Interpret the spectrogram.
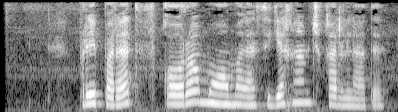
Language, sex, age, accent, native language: Uzbek, female, under 19, Farg'ona, Uzbek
